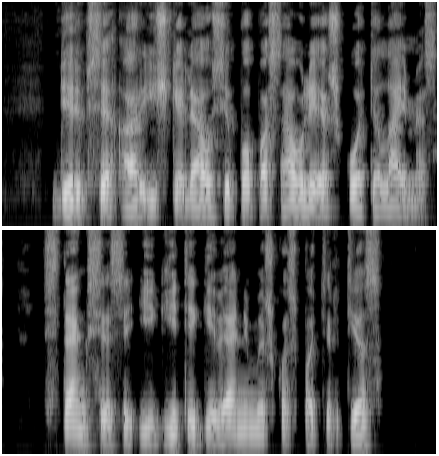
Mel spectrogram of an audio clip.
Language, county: Lithuanian, Klaipėda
